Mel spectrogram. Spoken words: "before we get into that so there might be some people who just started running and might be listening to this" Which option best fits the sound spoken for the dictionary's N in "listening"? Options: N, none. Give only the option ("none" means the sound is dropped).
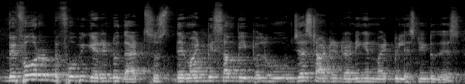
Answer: N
